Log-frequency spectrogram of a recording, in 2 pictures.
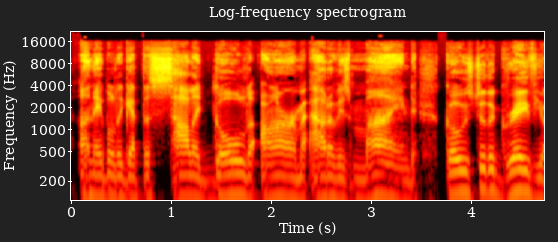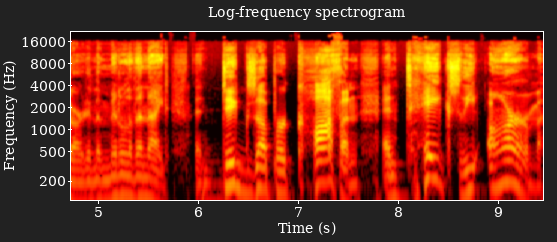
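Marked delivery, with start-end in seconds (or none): none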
